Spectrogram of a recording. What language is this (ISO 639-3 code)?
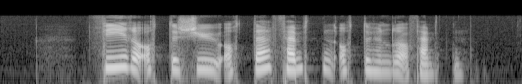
nor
